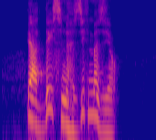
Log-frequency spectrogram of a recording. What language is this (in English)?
Kabyle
